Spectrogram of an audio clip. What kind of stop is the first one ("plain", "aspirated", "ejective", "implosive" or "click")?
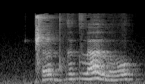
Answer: click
